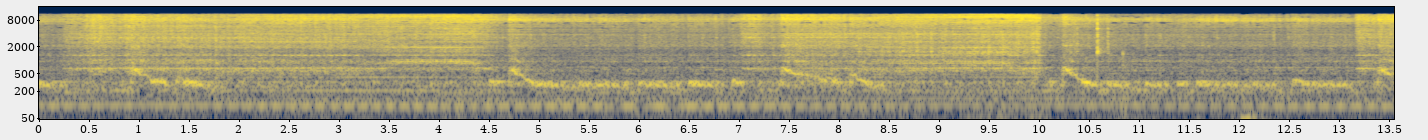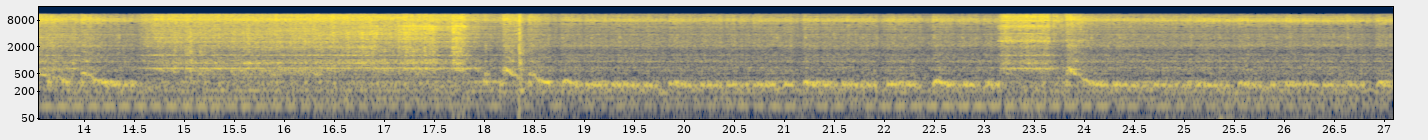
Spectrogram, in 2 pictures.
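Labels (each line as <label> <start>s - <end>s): A tool is sawing. 0.1s - 5.5s
A saw is running but not cutting. 5.6s - 6.9s
The sound of a saw sawing. 7.0s - 10.8s
A saw is running but not cutting. 10.9s - 13.1s
The sound of a saw sawing. 13.1s - 18.5s
A saw is running but not cutting. 18.6s - 22.8s
The sound of a saw sawing. 23.1s - 24.5s
A saw is running but not cutting. 24.7s - 27.1s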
